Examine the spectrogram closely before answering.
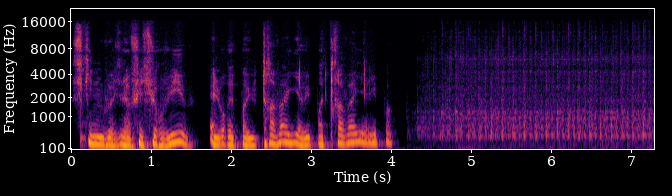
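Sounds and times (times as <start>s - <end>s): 
speech: 0.1s - 4.1s
sewing machine running: 4.2s - 7.2s.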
